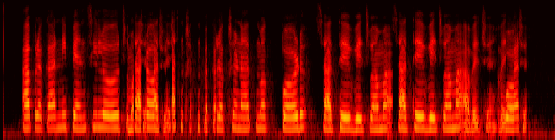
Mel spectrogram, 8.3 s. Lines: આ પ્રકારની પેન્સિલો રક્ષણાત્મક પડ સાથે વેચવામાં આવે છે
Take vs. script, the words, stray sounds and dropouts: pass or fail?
fail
